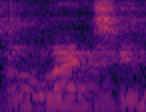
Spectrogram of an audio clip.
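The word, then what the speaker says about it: Alexej: So this name is actually pronounced Alexi. The J, it's like an I, and only check.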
